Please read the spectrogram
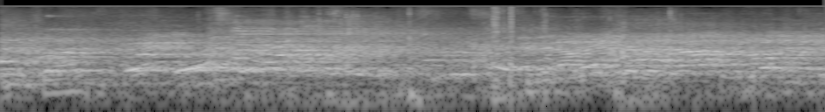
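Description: Rubber playground balls bouncing and hitting the gym floor, a few separate hits, under the overlapping voices of many students calling out, all echoing in a large sports hall.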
